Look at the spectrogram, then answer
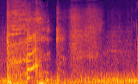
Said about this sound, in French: Avec tous ces gaz, putain, ça racle la gorge.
